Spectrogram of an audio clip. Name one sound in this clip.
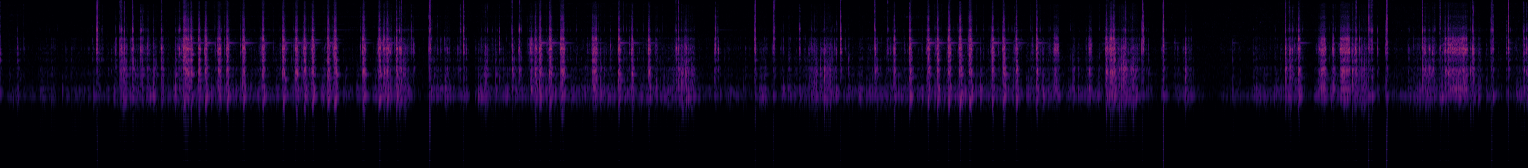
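A sewing machine stitches in quick bursts of rapid clicking.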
